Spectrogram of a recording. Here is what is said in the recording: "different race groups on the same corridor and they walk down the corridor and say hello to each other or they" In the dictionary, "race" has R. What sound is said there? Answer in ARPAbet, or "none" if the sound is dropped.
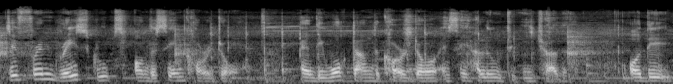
R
